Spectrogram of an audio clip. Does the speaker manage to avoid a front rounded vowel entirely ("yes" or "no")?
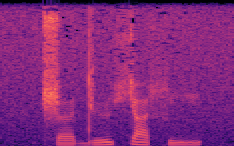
no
